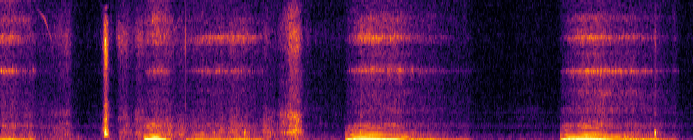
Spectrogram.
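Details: Sleeping baby: soft, noisy breathing with low buzzy snore sounds on some breaths, in a quiet room; infant snoring.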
